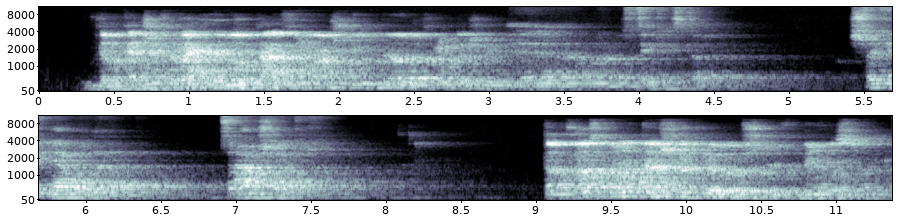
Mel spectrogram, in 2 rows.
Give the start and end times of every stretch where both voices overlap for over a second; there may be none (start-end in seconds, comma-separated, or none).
none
